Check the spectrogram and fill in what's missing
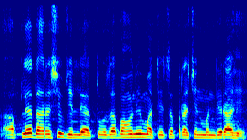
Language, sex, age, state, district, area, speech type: Marathi, male, 18-30, Maharashtra, Osmanabad, rural, spontaneous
